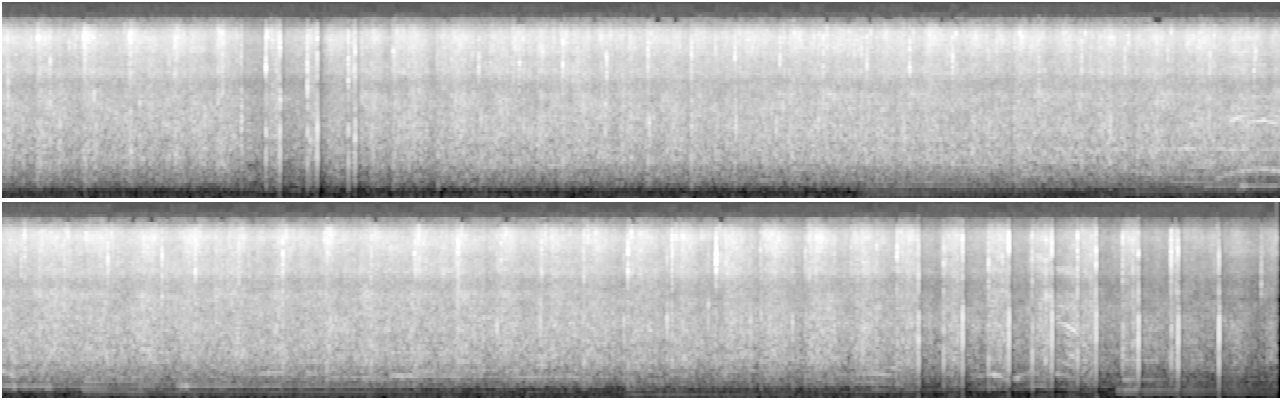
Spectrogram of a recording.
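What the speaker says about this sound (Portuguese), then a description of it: "Vamos aplaudir Jesus mais uma vez?" A church congregation applauds at a worship service in a long, steady, full-room burst of clapping, with music sounding underneath after the first few seconds.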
